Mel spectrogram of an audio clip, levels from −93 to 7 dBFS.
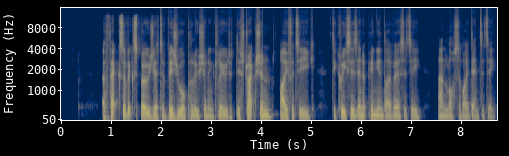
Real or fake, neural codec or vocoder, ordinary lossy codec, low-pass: real; none; Opus, 24 kbps; 14.4 kHz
